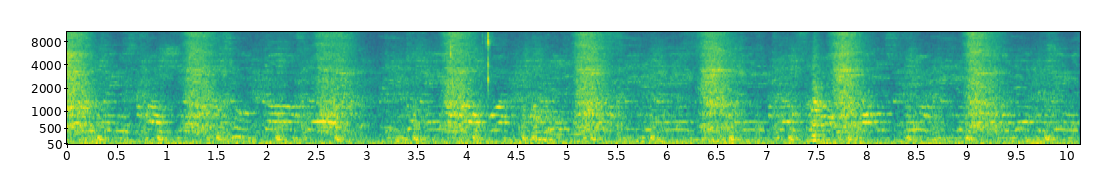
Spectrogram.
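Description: A man's breathing, one short sharp exhale roughly every 1.3 s, each in time with a single-leg glute bridge rep, over quiet background music.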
